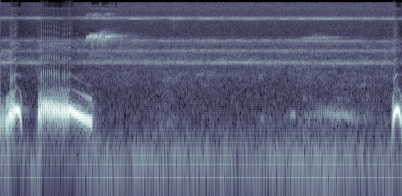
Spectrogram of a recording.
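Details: Spotted dove coo played to provoke wild doves: one clipped note, then a long, level, slightly falling coo. A pause follows before another note begins, over soft background noise.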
